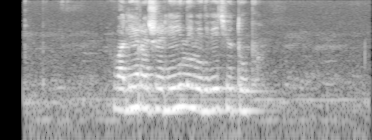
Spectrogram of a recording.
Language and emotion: Russian, neutral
